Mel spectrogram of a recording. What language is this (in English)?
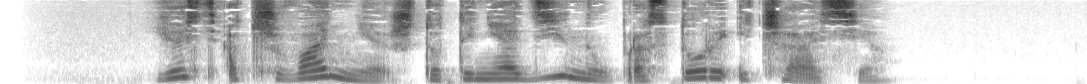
Belarusian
